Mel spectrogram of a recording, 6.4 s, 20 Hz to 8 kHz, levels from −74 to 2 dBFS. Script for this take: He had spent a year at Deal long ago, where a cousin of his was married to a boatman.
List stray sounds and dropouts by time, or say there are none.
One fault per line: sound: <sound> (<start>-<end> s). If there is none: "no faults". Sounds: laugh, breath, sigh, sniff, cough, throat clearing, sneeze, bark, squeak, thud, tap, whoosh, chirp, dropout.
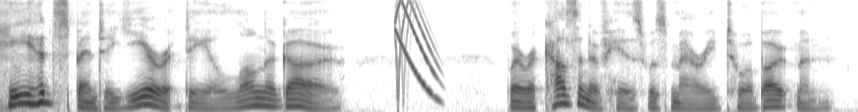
sound: chirp (3.0-3.3 s)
